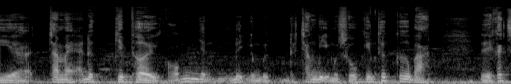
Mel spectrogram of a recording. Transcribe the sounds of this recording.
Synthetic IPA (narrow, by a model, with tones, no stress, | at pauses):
i˨˩˨t͡ɕaː˧mɛ̰˧˨ɗa̰ː˧˥ɗək̚ki˨˩p̚t̪ʰəː˨˩jkɔ˨˦ɲə̰˧˨nɗḭ̈˧˨ŋ̟ɗɨ˨˩m̚˨˩ɨ˨˩k̚t͡ɕaː˧ŋɓḭ˧˨mo˨˩t̚so˨˦ki˨˦ənt̪ʰɨ˦˥kːə˧ɓa̰ː˧˨n | ɗe˧˩xa˦˥k̟̚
